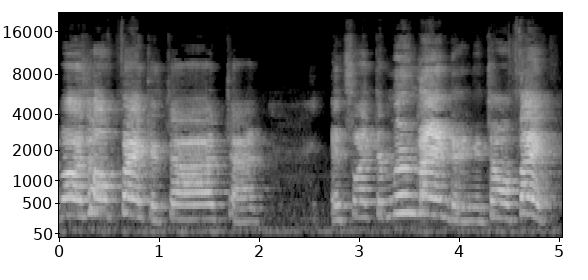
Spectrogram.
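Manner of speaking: hammed-up high, loud protest; mock denier yell. Mimicking deniers of the Biden videos, hammed-up shouting.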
